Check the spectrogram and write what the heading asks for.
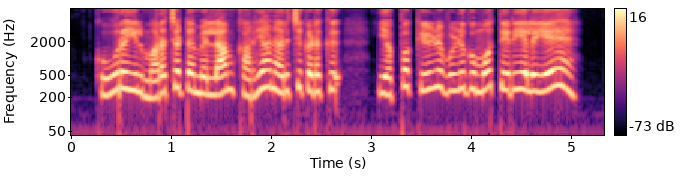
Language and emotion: Tamil, fearful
